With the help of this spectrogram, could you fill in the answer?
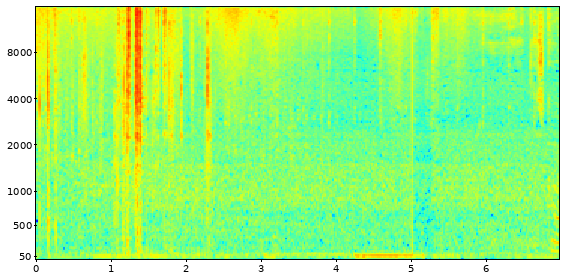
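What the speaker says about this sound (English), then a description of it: "These cars go by. Busy road here today." Cars pass by on a busy stretch of Route 156 around Niantic and Old Lyme, Connecticut, heard as a couple of low rumbling swells that build and fade, with lighter road noise between them.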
